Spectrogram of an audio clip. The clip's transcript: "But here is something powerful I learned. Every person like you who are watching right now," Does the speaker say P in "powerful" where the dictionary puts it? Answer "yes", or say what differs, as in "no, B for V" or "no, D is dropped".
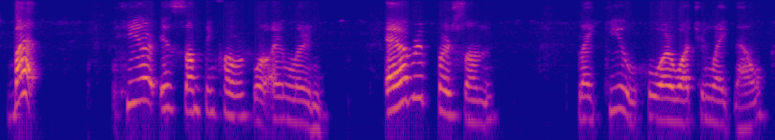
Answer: no, F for P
